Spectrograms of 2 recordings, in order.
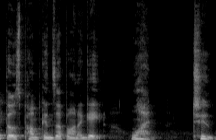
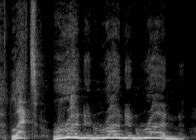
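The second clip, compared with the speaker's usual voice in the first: louder, rushing to run; energetic pumpkin; 6 semitones higher, 7 dB louder, slower than usual. Acted. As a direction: call it out eagerly. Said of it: "The fifth one said".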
